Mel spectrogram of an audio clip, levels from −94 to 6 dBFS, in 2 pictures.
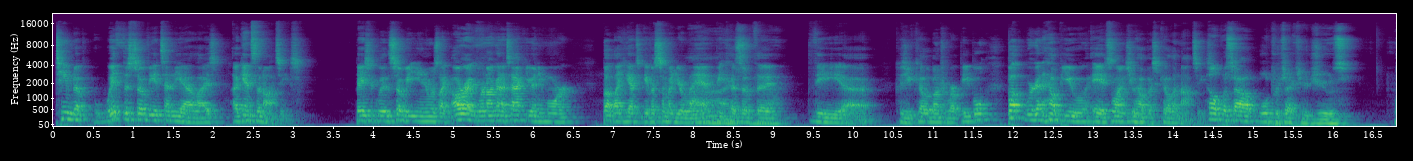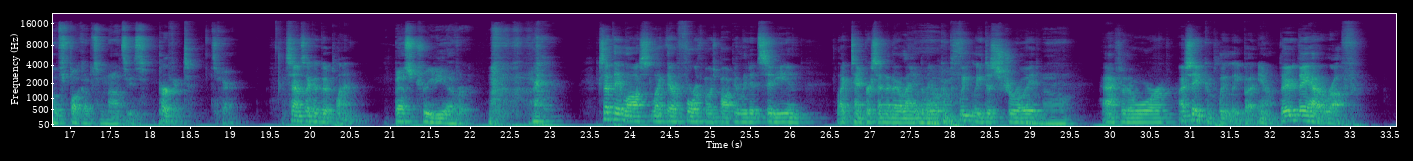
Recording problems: off-mic speech; far
room echo; slight; dies away in 0.4 s

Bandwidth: 17.5 kHz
